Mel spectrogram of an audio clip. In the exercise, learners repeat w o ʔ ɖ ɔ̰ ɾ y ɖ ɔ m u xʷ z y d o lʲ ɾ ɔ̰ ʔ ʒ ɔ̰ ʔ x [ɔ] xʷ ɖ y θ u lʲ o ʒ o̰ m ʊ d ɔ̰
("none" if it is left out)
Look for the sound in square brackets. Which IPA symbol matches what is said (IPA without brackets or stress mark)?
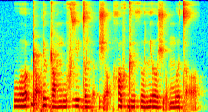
ɔ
